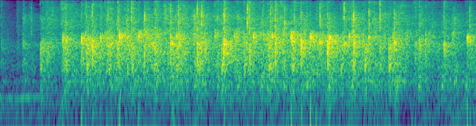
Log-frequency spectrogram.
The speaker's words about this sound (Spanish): Bueno, pues Baruch Hashem, un fuerte aplauso a todas las naciones. Pues, un fuerte aplauso al Eterno.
